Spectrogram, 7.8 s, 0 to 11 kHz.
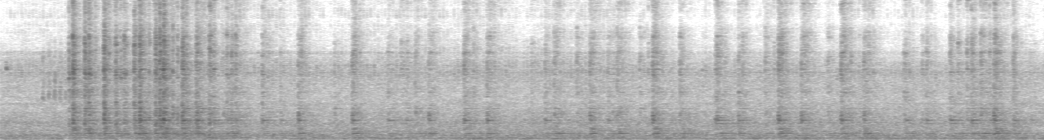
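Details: EVGA 750 BQ 80+ Bronze PSU, about two years old: irregular sharp ticking in bursts of three or four a second over a thin high coil whine, worsening over recent days; failing power supply.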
